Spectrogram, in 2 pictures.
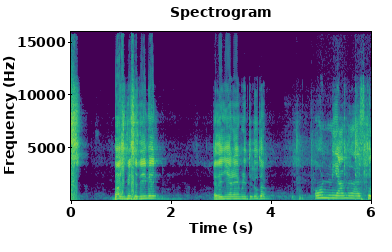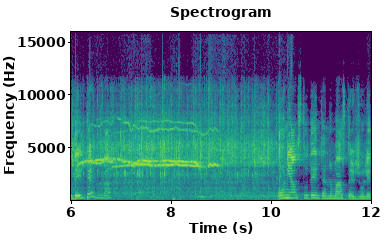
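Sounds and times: background noise: 0.0s - 12.0s
applause: 4.8s - 10.6s
microphone feedback whistle: 6.1s - 9.1s.

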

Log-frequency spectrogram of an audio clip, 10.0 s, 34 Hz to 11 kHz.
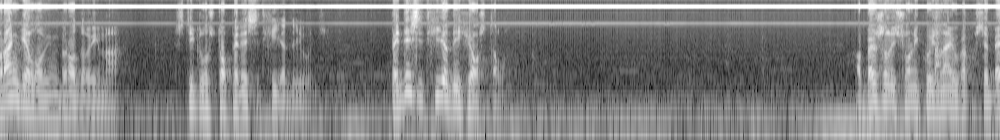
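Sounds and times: high-pitched electronic whine: 0.0s - 10.0s
loud low hum: 0.5s - 9.9s.

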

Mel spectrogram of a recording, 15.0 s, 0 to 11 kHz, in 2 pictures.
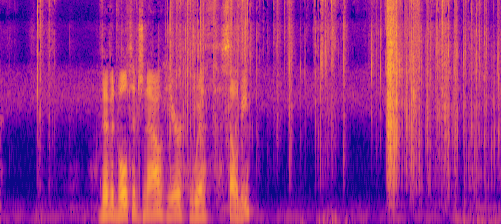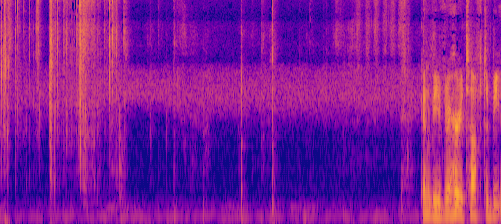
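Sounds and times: foil wrapper ripping: 0.5s - 0.8s, 2.4s - 9.4s
foil wrapper crinkling: 0.5s - 0.9s, 1.9s - 9.4s.

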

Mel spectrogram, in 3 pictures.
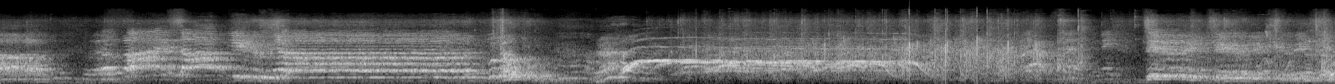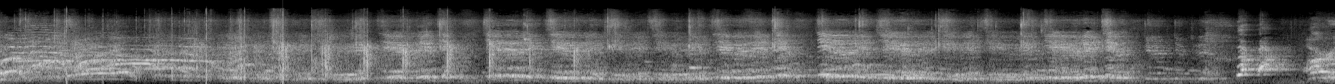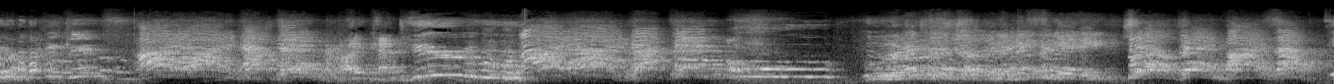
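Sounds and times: young people singing together: 0.0s - 6.1s, 10.6s - 25.9s, 27.5s - 34.4s, 35.0s - 40.0s
crowd cheering and clapping: 6.0s - 11.0s, 12.6s - 19.6s.

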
